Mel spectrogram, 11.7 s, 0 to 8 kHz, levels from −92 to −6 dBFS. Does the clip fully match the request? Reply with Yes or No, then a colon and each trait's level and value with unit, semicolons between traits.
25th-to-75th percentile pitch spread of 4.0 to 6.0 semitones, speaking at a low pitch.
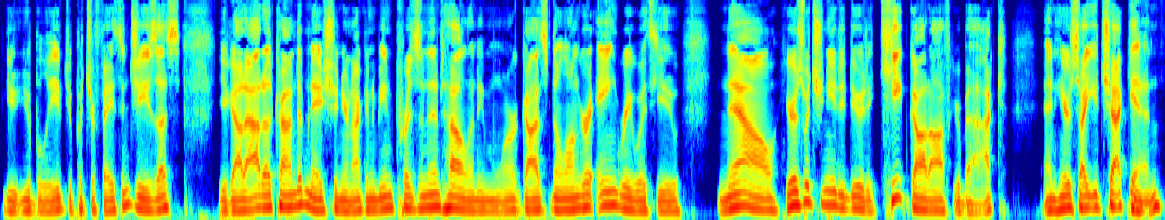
Yes: average, 4.3 semitones; low, 105 Hz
